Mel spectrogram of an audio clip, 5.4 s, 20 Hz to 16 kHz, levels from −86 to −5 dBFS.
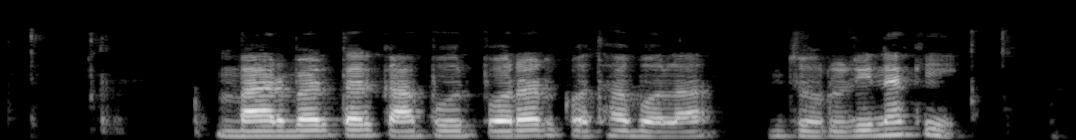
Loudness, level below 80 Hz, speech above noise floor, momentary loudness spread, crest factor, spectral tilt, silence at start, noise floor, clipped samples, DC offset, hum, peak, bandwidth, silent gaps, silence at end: -23 LUFS; -78 dBFS; 34 dB; 14 LU; 18 dB; -7 dB/octave; 1.1 s; -57 dBFS; under 0.1%; under 0.1%; none; -6 dBFS; 7 kHz; none; 0.6 s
